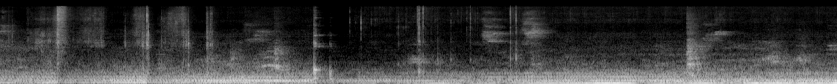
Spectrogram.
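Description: A thick fruit smoothie pouring from a blender jar into a drinking glass, with a few sharp clinks of jar and glass, over a steady low drone.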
